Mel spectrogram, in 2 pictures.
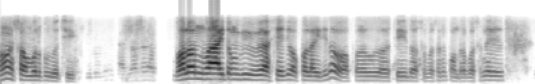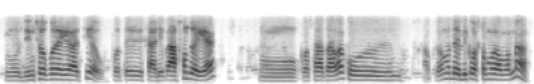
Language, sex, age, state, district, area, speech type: Odia, male, 30-45, Odisha, Kendujhar, urban, conversation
